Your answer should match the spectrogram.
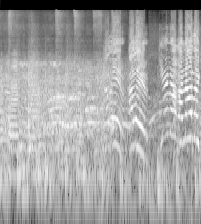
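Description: Music playing over crowd noise. From about halfway through, loud, excited women's voices rise and fall sharply in pitch, laughing and calling out.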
